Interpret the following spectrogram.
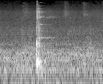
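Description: A single sharp clink of a hard object, with a brief ringing tone, about three-quarters of a second in, over a steady low background hum.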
